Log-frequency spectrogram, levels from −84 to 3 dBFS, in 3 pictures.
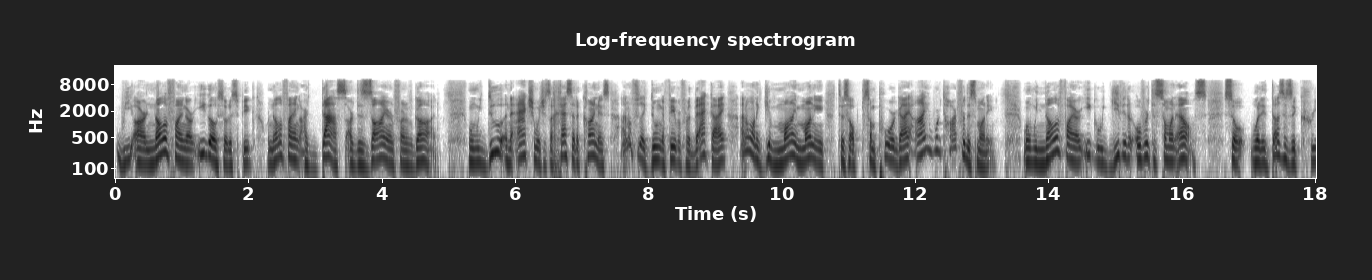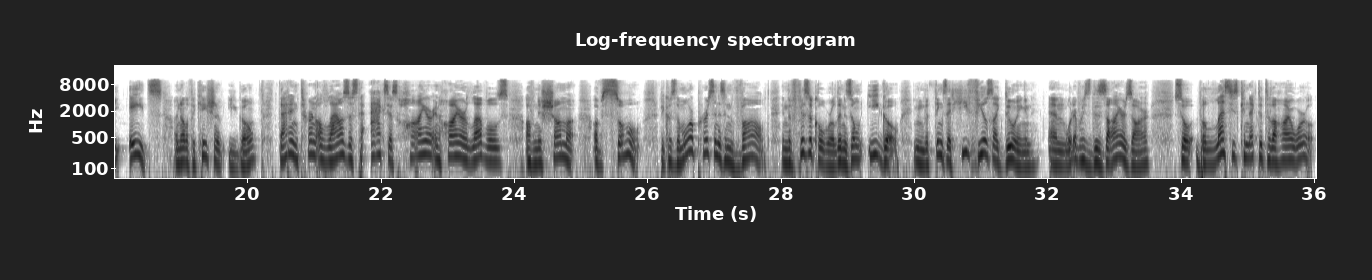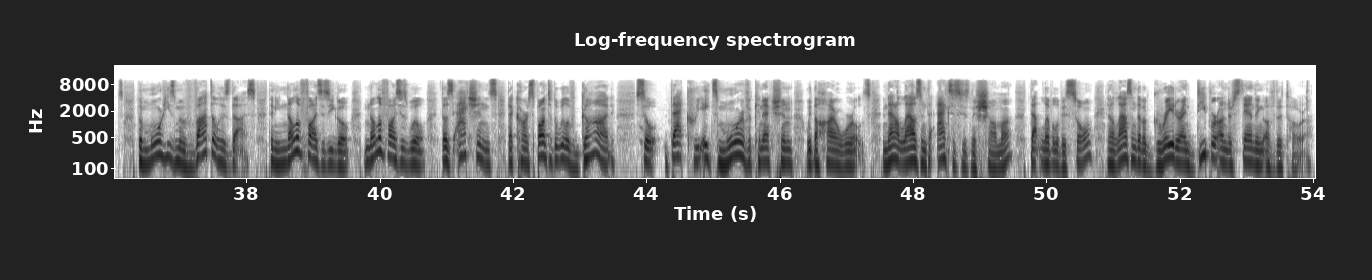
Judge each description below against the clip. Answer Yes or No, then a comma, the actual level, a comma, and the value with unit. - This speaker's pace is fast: Yes, fast, 210 wpm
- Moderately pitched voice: Yes, medium, 150 Hz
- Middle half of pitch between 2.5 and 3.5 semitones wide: No, average, 4.7 semitones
